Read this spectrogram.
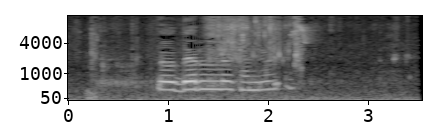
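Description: Lentils splash and pour into a pot of water.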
